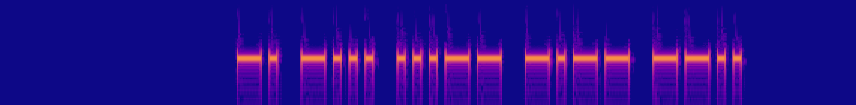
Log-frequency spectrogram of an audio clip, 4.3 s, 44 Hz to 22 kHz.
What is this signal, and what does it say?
Morse code, heard as a keyed tone, about 30 wpm, 700 Hz. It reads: NB3YZ
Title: Code Groups - 5 Letter:Numbers - 30wpm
